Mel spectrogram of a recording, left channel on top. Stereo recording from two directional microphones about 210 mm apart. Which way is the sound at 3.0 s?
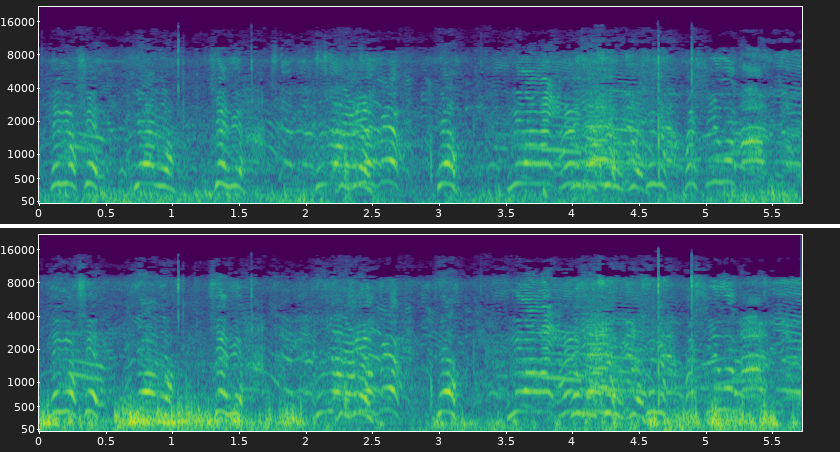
30° right (ahead or behind).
